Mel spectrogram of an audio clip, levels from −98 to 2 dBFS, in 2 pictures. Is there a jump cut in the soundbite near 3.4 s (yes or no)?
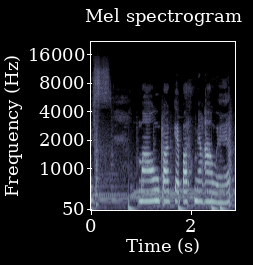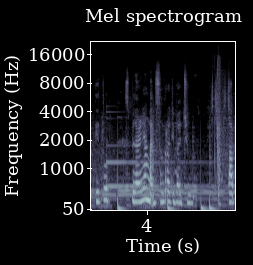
no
